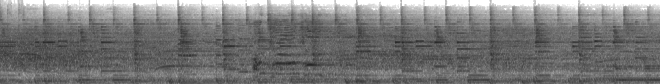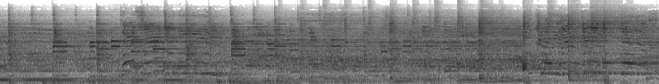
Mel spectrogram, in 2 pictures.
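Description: A singer screams and yells over a loud live concert song, the raw shouted vocals riding on top of dense band music with crowd noise throughout.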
